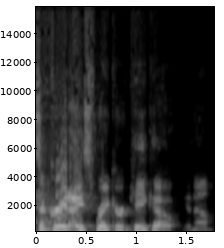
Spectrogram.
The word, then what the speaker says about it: Cayko: it's a great icebreaker caico you know yeah now it's psycho that's what i told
